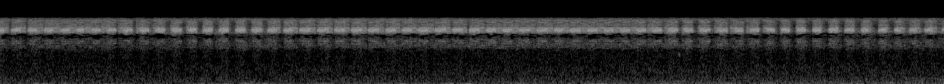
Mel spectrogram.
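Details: Chorus of cicadas in sunlit Provence, their high rasping buzz continuous and evenly throbbing roughly three pulses per second, unbroken from start to end, nothing else audible.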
